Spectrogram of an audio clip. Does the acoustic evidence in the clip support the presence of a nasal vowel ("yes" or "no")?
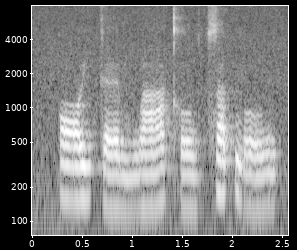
no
